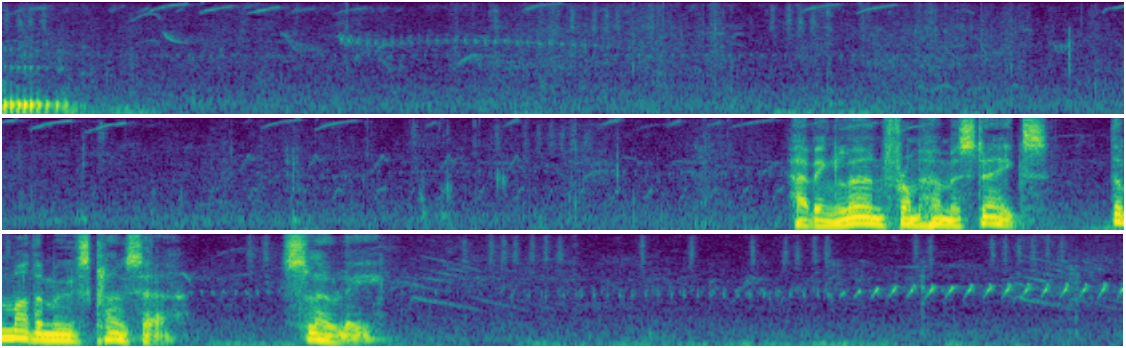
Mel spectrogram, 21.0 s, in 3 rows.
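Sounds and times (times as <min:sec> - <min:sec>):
small birds chirping: 0:00.0 - 0:21.0
bird trill: 0:15.1 - 0:21.0.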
